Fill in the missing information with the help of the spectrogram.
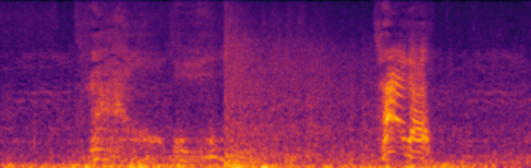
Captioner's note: Scrapenian growls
